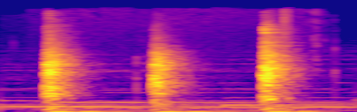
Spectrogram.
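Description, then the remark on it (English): Three heavy, dull knocks on a door, spaced about half a second apart in a steady rhythm, each a solid thud with a brief woody ring. A low steady hum sits underneath, and no one speaks. “One evening, he went up to his son's door and boldly knocked on it.”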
